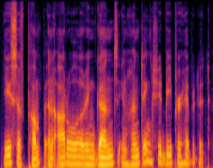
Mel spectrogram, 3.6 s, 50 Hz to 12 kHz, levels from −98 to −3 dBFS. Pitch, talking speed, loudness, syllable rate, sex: 110 Hz, 205 wpm, -19 LUFS, 5.9 syllables/s, male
